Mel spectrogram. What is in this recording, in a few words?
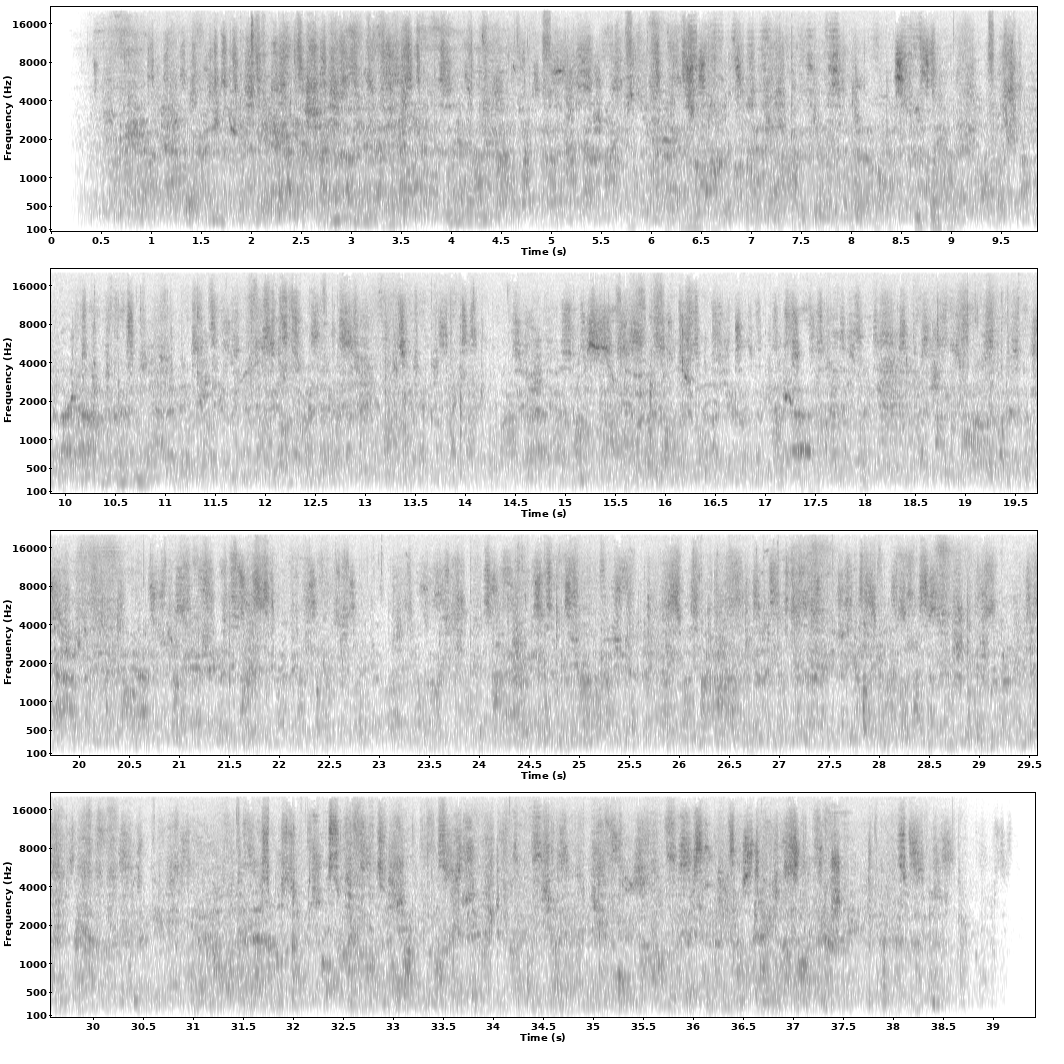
whisper german neutral long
